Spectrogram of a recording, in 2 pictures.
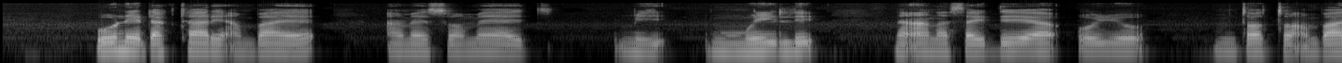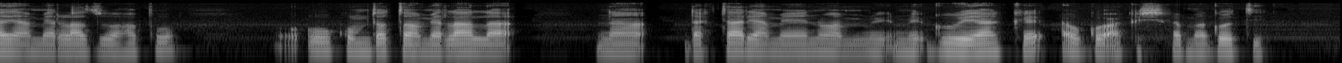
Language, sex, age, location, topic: Swahili, male, 25-35, Wajir, health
